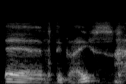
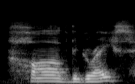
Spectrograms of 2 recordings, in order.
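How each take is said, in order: First: Lower, much softer "Havre de Grace", "Havre" as /ɛv/; third unsure try. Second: "Havre de Grace" slow, with "Havre" as /hɑv/; careful slow "Havre de Grace", first syllable "hahv"; first try at the name. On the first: Host giving up on a viewer's town name, trailing off. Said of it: "I always do terribly at this". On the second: Host attempting a viewer's town name, slow and careful. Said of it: "get me to pronounce where he lives". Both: Shown as a demonstration.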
